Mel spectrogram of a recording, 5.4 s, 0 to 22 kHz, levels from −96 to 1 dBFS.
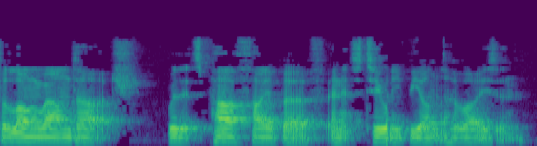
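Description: The whole clip has that watery, swirly edge of heavy MP3 compression, likely from a low-bitrate encode, something that fits roughly 32 kbps. The encoder has chopped everything above about 8.3 kHz, so sibilants lose their top, and weak detail flickers in and out between frames.

At 3.88 s there's a CD skip. The laser jumped to a different turn of the spiral, so you hear a mute of just a few milliseconds, and then the speech picks up from a different spot on the disc.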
